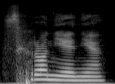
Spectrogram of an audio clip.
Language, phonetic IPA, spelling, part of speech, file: Polish, [sxrɔ̃ˈɲɛ̇̃ɲɛ], schronienie, noun, Pl-schronienie.ogg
